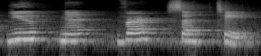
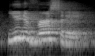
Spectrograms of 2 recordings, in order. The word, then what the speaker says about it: university: Trọng âm rơi vào âm ver, vậy chúng ta hãy xuống giọng những âm còn lại. University. University.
